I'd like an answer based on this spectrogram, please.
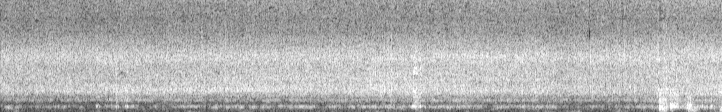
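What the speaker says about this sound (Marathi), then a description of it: "छान असे फ्राय करून घेणार आहोत." A biryani mixture with peas fries in a pan, giving a steady, soft, continuous sizzle with faint scraping and a couple of louder stirring knocks near the end.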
